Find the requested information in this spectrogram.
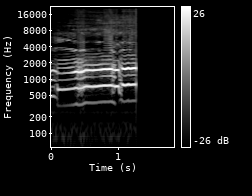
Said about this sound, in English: Thatcher lifted his collar, looked beneath his shirt. Thatcher did scream.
